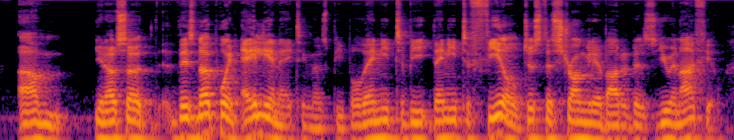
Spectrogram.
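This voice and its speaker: Amid audible room echo, a man speaks at a medium pitch and fairly quick pace, with fairly even intonation and hardly any pauses. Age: 20s. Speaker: professional golfer. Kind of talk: podcast interview.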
